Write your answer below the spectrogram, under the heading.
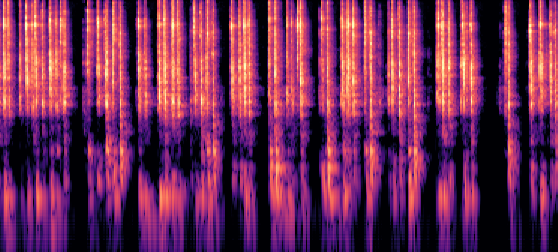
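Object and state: Plastic mechanical keyboard.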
